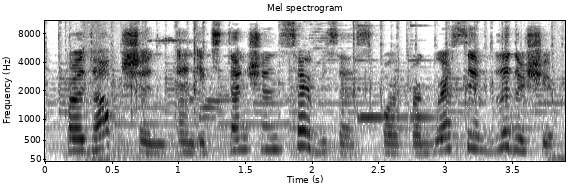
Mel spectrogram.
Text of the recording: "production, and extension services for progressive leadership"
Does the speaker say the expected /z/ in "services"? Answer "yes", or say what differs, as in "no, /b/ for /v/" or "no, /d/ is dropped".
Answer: no, /s/ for /z/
